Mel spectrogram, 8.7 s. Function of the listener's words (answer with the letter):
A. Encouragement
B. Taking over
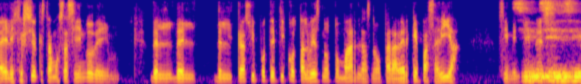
B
